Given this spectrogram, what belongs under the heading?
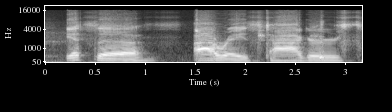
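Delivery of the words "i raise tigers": put-on effeminate Southern rural accent. Imitating Joe Exotic's speaking voice after others describe it: Joe Exotic impression.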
